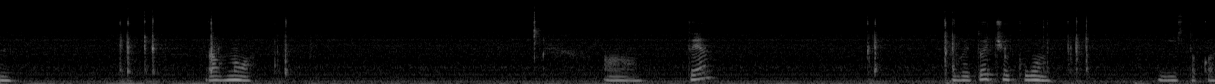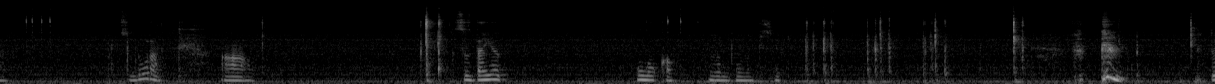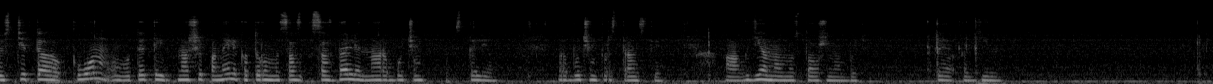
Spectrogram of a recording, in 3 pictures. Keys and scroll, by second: 1.0-2.8 typing, 8.7 t, 9.5 shift+;, 10.7 shift+c, 16.4 Return, 20.0-21.9 typing, 22.3 Down, 33.6 t, 34.0 1, 36.3 ..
